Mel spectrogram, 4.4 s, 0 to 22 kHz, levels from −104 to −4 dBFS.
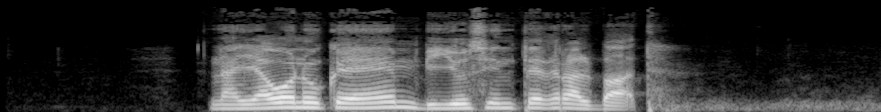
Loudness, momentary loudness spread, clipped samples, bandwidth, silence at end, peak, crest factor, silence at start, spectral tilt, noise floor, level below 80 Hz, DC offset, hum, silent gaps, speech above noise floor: -19 LUFS; 11 LU; under 0.1%; 15.5 kHz; 1.1 s; -2 dBFS; 18 dB; 1.05 s; -7 dB/octave; -83 dBFS; -54 dBFS; under 0.1%; none; none; 65 dB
